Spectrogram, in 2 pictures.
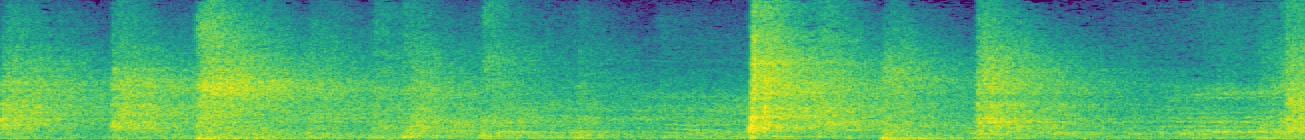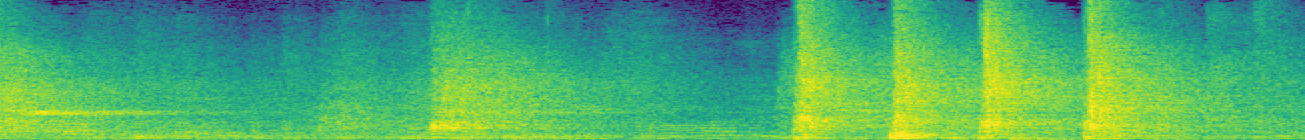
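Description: Sticks knock and slap a ball with sharp cracks that echo around a large hall.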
